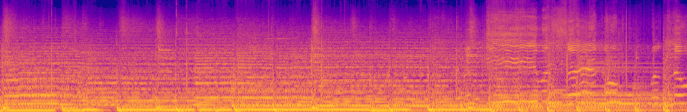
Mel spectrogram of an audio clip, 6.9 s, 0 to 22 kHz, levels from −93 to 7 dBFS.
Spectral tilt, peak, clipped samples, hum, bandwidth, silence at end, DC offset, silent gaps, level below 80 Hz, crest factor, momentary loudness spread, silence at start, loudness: -6 dB/octave; 0 dBFS; 4%; none; 16 kHz; 0 s; under 0.1%; none; -12 dBFS; 6 dB; 2 LU; 0 s; -7 LUFS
